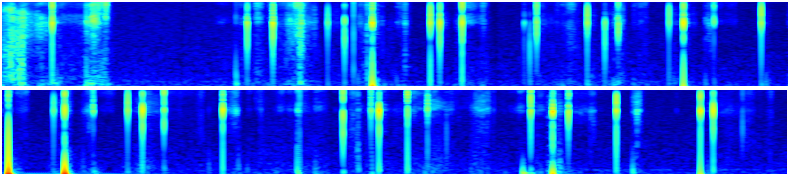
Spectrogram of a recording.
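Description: Long fingernails tap and scratch a small white plastic inline remote microphone from a pair of earphones, held in one hand. Dozens of quick, dry, bright clicks come at an uneven pace, with brief scratchy bursts at the start and a few louder, deeper taps near the middle. Each tap dies away almost instantly.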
